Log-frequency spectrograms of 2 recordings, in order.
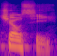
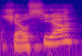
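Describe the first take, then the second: First: The ending is cut short, not fully sounded. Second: Every letter is sounded, including the final vowels. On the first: The speaker calls it right. "tu fala Chelsea. Então simplesmente dá essa cortadinha na palavra" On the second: The speaker calls it wrong. "tu não fala Chelsea"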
